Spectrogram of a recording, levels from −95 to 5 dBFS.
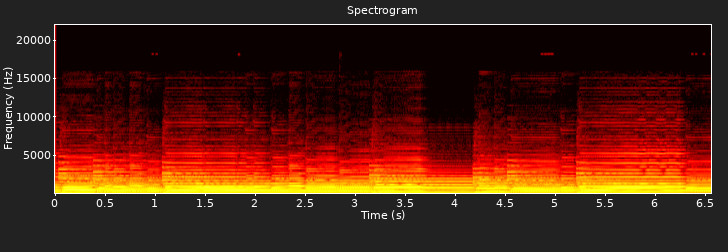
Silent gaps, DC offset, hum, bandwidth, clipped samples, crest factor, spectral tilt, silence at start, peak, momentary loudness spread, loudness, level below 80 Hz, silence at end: none; under 0.1%; none; 7.4 kHz; under 0.1%; 12 dB; -8 dB/octave; 0 s; -4 dBFS; 3 LU; -18 LUFS; -30 dBFS; 0 s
